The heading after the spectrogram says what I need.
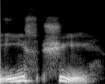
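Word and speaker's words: aos sí: The East She. I remembered how to pronounce it because I didn't put how to pronounce it for this line. The East She were the fairy folk descended from the Tuatha De Danann.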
